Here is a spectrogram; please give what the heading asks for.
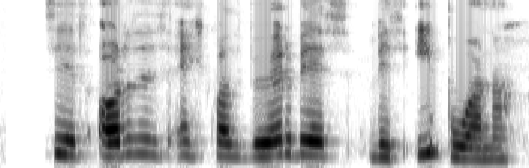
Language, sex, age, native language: Icelandic, female, 30-39, Icelandic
